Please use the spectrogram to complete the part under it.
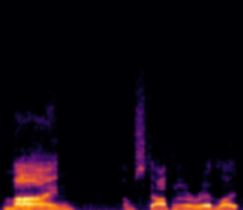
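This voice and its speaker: A man's voice: on the low side, lively intonation, unhurried, bright, forceful tone, no room sound. Chatty man vlogging from his truck. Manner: chatty, addresses viewers as y'all. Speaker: travel vlogger driving. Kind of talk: casual road-trip vlog talk. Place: inside a moving truck.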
